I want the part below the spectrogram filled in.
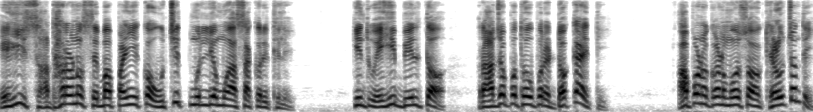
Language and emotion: Odia, angry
